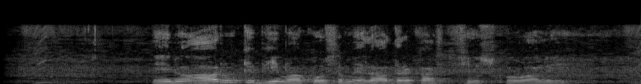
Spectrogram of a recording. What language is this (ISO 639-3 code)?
tel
